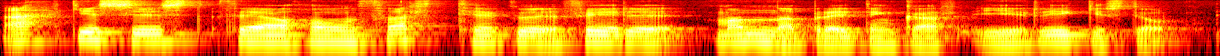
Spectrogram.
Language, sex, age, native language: Icelandic, male, 20-29, Chinese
